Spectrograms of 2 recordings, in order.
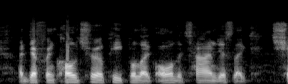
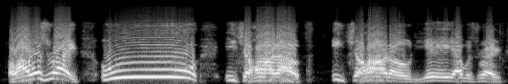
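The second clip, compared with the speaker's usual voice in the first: much higher, loud, triumphant crowing; gleeful gloating; 9 semitones higher, 9 dB louder than usual. Real, not acted. Gloating to the viewer after guessing right, loud high crowing. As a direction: crow that you were right.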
